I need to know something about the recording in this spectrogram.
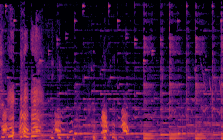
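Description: Cheerful cartoon children's-song intro music, with a cartoon puppy barking in short yips and children's excited voices over it in the first half. After that only the steady instrumental intro plays.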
